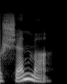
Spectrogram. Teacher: the second syllable, mei, is a neutral tone. It's so light and quick and completely unstressed.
